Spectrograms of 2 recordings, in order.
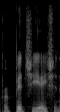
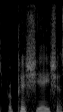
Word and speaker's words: propitiation: It's not propitiation, it's propitiation.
